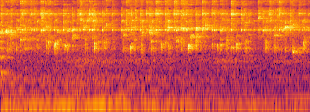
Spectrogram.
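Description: A spoon stirring rice grains in a cup of water, clinking against the cup in quick, irregular taps.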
